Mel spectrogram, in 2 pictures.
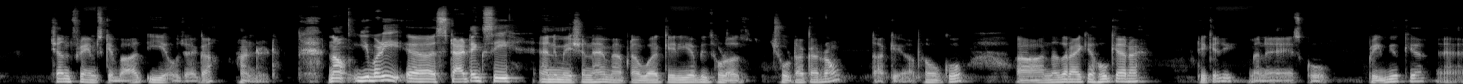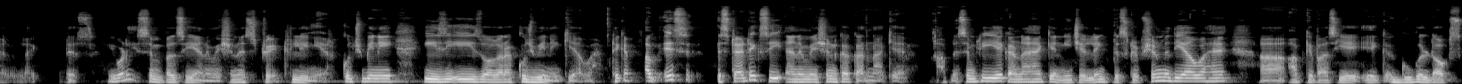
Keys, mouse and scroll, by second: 1.8-3.1 typing, 7.3 click, 7.3-13.1 drag, 20.5 space, 21.0-25.5 drag, 25.5 alt+Tab.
